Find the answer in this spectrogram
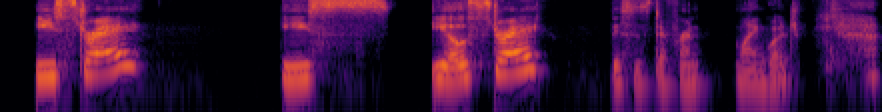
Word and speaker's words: Eastre: The linguistic roots, Old English, again, when there is a hard line over an E, that means you pronounce it like the actual letter, right? Eastre. And so apparently in German, Ostern is still how you say Easter.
